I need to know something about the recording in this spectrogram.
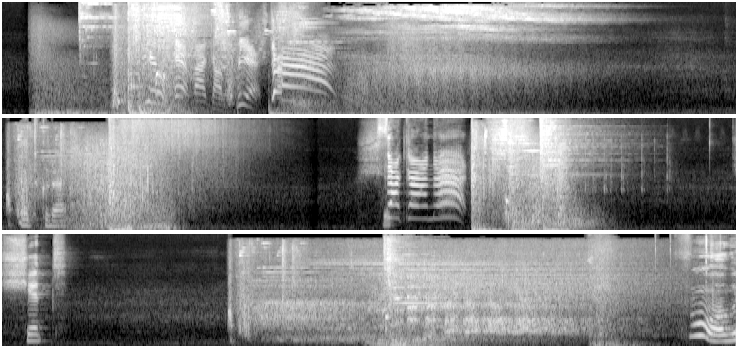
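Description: Game sound effects whoosh and crackle.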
